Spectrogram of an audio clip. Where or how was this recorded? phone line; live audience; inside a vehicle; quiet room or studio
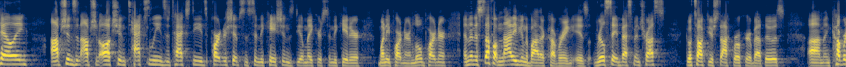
live audience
